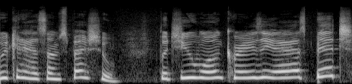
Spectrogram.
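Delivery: very high squeaky voice. Doing an impression after being asked to do one: Chris Tucker impression. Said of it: "If I did an impression of Chris Tucker".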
